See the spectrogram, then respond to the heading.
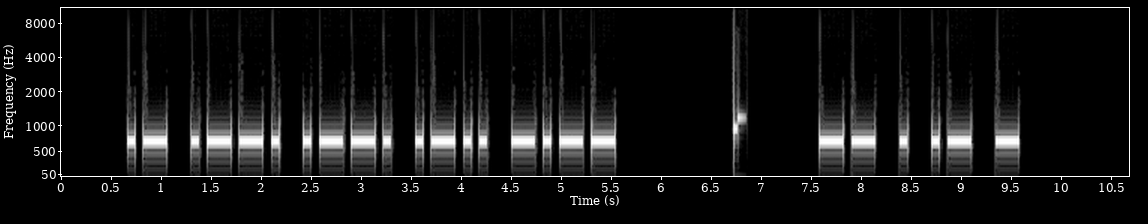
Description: Morse code, heard as a keyed tone, about 15 wpm, 700 Hz. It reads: APPLY MEAT
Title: Sentences from Top 1200 Words - New Word Drill Alt - 15wpm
